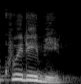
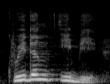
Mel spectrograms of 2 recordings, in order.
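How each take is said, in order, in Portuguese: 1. A vogal final é omitida, fundindo as duas palavras. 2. As duas palavras são ditas por inteiro, com todas as sílabas mantidas. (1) "uma pronúncia mais natural... seria a perda total dessa vogal final" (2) "a gente tem um quidam ibi"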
